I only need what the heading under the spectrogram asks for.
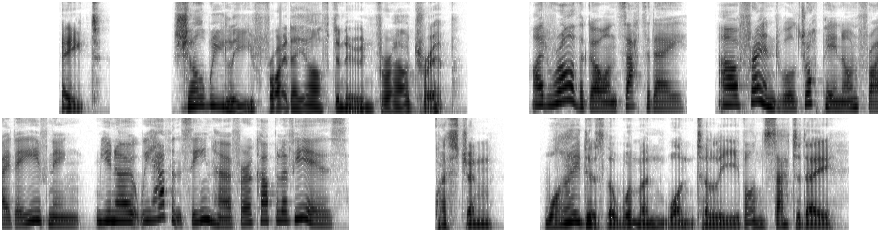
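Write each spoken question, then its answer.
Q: Why does the woman want to leave on Saturday?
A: Because their friend will visit on Friday evening, and they haven't seen her for a couple of years.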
